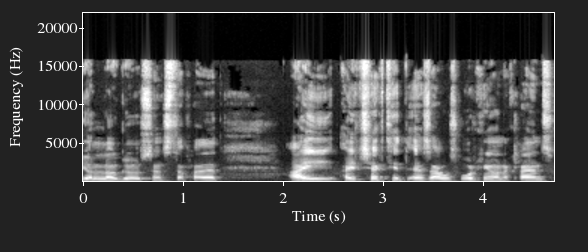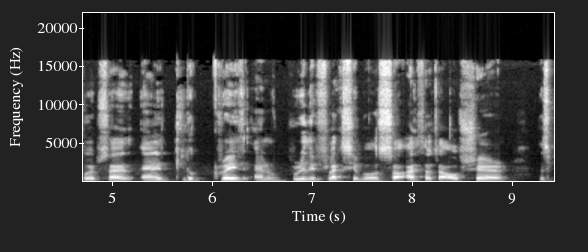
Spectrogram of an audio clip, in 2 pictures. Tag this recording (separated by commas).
Speech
